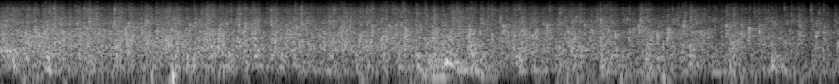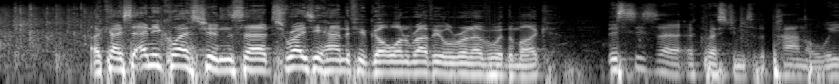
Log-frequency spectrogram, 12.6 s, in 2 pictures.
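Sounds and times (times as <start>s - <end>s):
audience applause: 0.0s - 7.7s
speech: 7.0s - 12.5s.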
